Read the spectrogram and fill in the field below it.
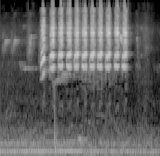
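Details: Konin in breeding condition, excited at the sight of a teasing female, gives a fast, even trill of about twelve high, buzzy notes lasting just over a second, with a low steady hum underneath.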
